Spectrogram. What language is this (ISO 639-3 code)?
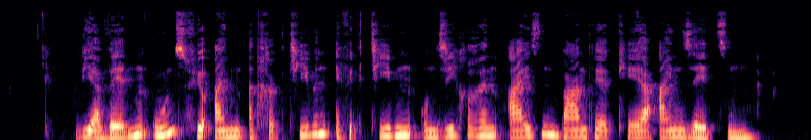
deu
